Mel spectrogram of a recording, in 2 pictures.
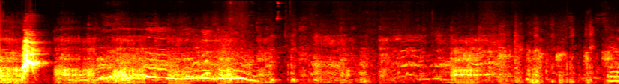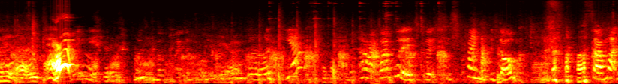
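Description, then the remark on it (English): A dog growls and gives a couple of sharp barks during rough play with a woman, with people talking over and between the playful snarls. “Yeah, all right, well, I would, but she's playing with the dog, so I might not get to say bye.”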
